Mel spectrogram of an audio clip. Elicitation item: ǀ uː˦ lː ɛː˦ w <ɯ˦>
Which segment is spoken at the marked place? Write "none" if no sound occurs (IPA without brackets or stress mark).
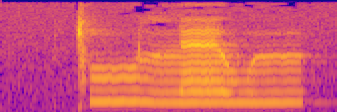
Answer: ɯ˦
